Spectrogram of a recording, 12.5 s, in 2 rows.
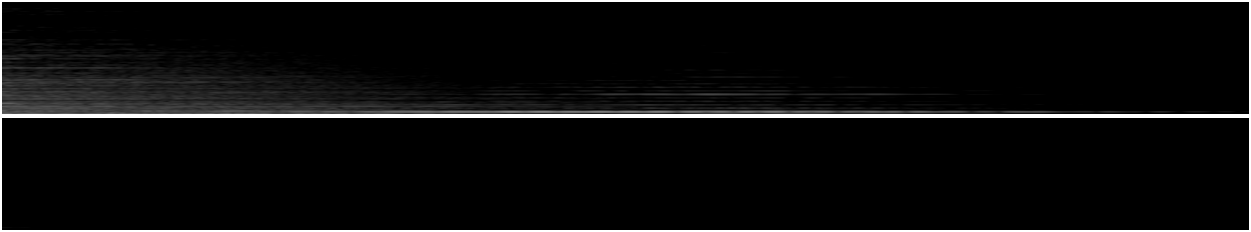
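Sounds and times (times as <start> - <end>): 
synth pad: 0.0 - 4.6.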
